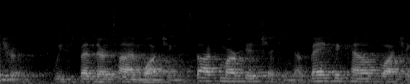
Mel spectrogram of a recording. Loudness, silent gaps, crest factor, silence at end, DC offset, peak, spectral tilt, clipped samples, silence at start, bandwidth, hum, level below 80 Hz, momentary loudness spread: -35 LUFS; none; 16 dB; 0 s; under 0.1%; -20 dBFS; -7 dB/octave; under 0.1%; 0 s; 13 kHz; none; -58 dBFS; 11 LU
